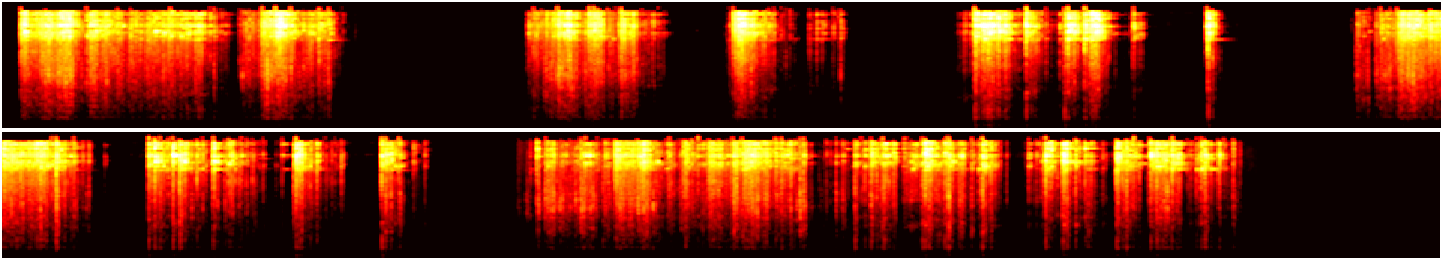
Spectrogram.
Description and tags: bullet cases
Lots of bullet shells
bullet, case, gun, shell, weapon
